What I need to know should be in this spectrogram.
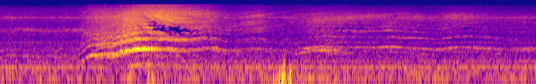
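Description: A small drone's motors whine up to a high buzz as it takes off, then fade into the distance.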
